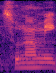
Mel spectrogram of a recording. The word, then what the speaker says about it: tsunami: सुनामी क्या है भाई, देखो सुनामी स्टार्ट होता है टी से, लेकिन यहाँ पे टी साइलेंट होता है।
